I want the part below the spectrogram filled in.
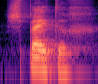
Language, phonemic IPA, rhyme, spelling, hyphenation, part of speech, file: Dutch, /ˈspɛi̯.təx/, -ɛi̯təx, spijtig, spijt‧ig, adjective, Nl-spijtig.ogg
- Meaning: regrettable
